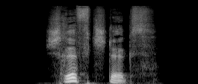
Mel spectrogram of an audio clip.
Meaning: genitive singular of Schriftstück
- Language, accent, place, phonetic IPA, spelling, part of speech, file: German, Germany, Berlin, [ˈʃʁɪftˌʃtʏks], Schriftstücks, noun, De-Schriftstücks.ogg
